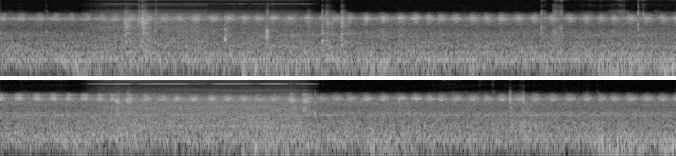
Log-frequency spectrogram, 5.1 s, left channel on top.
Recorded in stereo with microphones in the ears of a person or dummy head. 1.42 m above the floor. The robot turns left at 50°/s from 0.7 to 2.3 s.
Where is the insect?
115° right, 2 m; by 5.1 s 165° left, 2 m.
